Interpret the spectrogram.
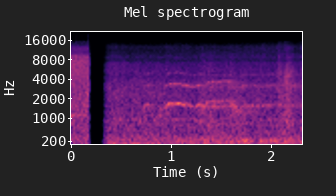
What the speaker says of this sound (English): I love like the sound of like falling water and whatnot.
